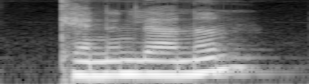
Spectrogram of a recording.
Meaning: 1. to get to know, become acquainted with (a person, place, thing); to befriend 2. to meet; introduce oneself to; to present
- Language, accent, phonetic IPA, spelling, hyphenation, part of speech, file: German, Austria, [ˈkɛnənˌlɛɐ̯nən], kennenlernen, ken‧nen‧ler‧nen, verb, De-at-kennenlernen.ogg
